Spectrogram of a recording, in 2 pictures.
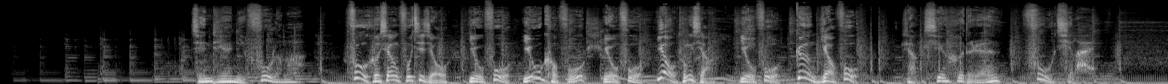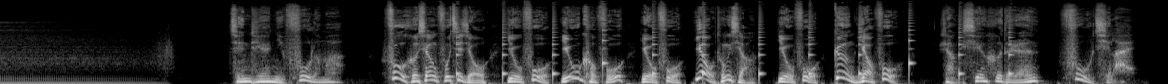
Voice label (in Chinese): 广告·酒类·机灵; 福气酒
